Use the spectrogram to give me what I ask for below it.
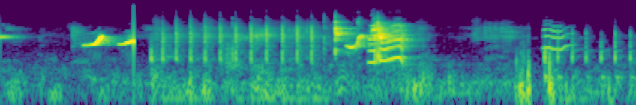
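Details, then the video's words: Chatty parrot that says "mummy papa" gives a bright upslurred whistle, a run of rapid clicking notes, harsh squawking syllables, and short wavering notes, with a faint low indoor background throughout. "मम्मी पापा बोलता बातूनी तोता || parrot sweet voice"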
